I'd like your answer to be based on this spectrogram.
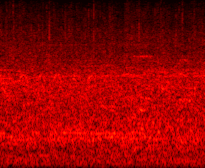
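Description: Steady crowd roar fills a ballpark in a Yankees at Mets baseball video game as fans rise for a full count, a continuous broad wash of cheering and clapping with no break.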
